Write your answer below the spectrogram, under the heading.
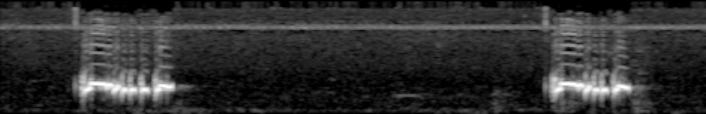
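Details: Local zebra dove singing the "kung" song style, used to prompt other birds to sing: two short rolling, throaty cooing phrases, each about half a second of quick pulsed notes, spaced about three seconds apart in quiet surroundings.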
